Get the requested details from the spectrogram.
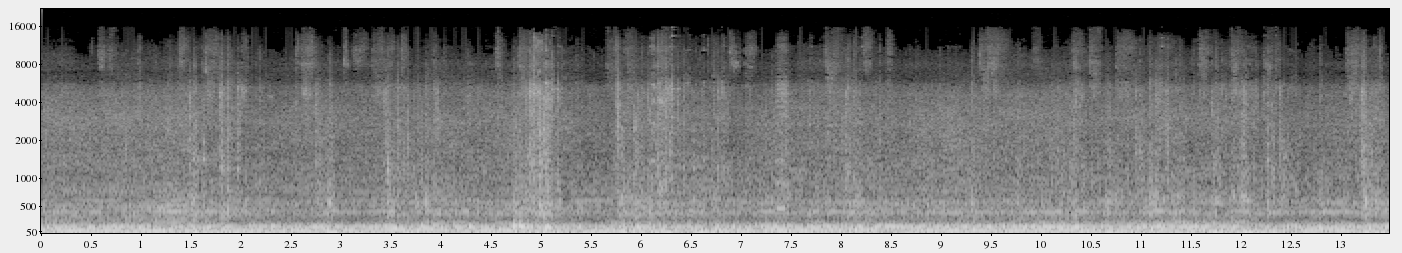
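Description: An excavator bucket scrapes and digs into soil.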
